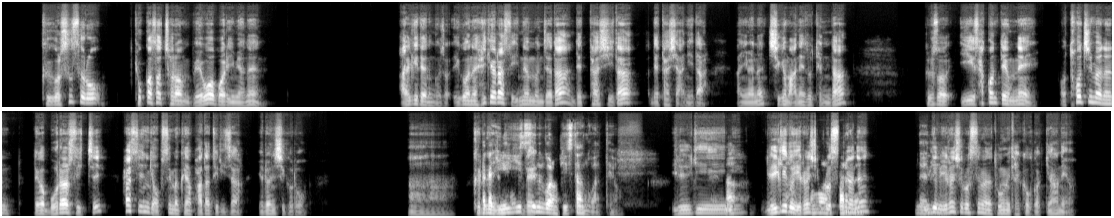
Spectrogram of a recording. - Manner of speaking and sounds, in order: tapping
- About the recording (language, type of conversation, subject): Korean, unstructured, 좋은 감정을 키우기 위해 매일 실천하는 작은 습관이 있으신가요?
